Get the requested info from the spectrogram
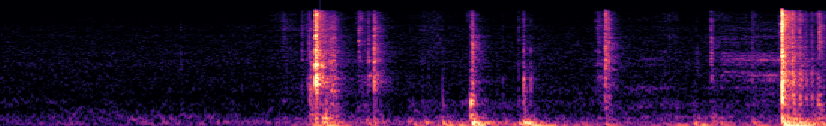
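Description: Hard plastic clicks and taps from stamping tools being handled: quiet for the first second and a half, then one sharp click, a few lighter taps, and another sharp click near the end.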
